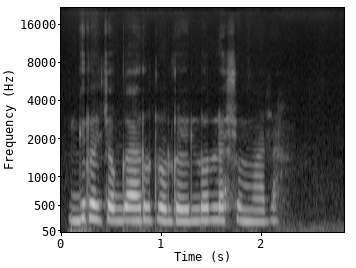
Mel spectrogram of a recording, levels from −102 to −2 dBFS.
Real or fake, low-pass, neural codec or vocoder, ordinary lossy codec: fake; none; codec, 44.1 kHz, 7.8 kbps, DAC; none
